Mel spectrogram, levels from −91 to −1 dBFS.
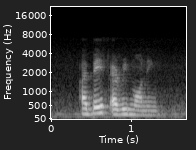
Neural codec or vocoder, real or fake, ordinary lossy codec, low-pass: none; real; none; 7.2 kHz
